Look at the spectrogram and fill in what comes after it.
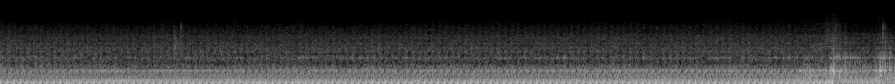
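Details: Honda Civic EP3 Type R running very badly: uneven shaky idle with a stumbling beat about three times a second; one cylinder not firing.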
